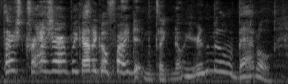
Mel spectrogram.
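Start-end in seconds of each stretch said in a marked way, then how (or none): 0.0-1.4 put-on high, loud eager child voice; excited kid. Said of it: "my son is like". 1.7-2.7 a hint of a high, fast mock-reasoning voice; lightly voiced parent correcting a kid; dad explaining the rules to his son; patient dad.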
